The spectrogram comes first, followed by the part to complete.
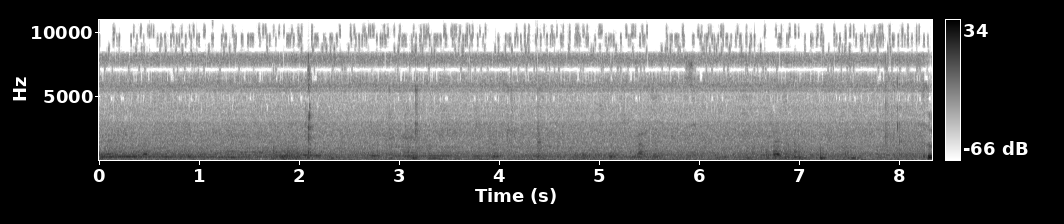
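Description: Electric floor fan running steadily close to the microphone: an even low rumble with a few faint clicks.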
